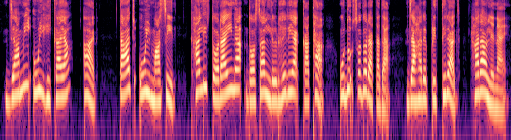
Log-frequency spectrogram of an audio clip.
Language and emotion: Santali, neutral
